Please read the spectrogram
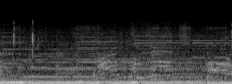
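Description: Background music with a steady low bass line and held tones, with a couple of short clicks about a quarter of a second in.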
